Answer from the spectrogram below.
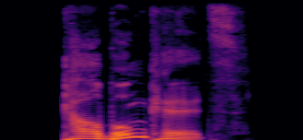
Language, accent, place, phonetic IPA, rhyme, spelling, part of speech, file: German, Germany, Berlin, [kaʁˈbʊŋkl̩s], -ʊŋkl̩s, Karbunkels, noun, De-Karbunkels.ogg
- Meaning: genitive singular of Karbunkel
